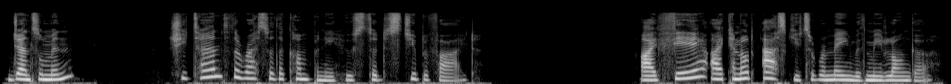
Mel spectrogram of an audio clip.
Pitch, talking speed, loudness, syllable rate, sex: 235 Hz, 130 wpm, -17 LUFS, 5.2 syllables/s, female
